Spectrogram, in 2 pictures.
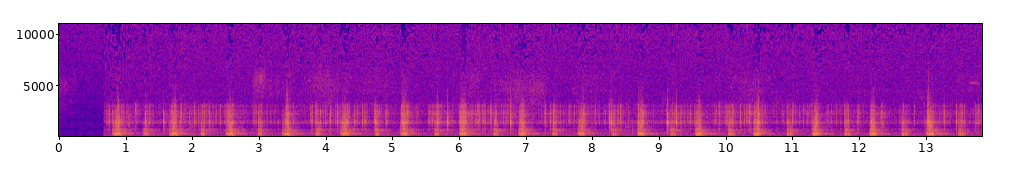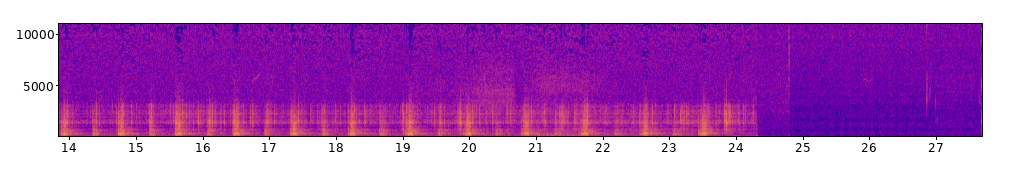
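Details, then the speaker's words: Regular heartbeat about 69 a minute with a loud, ringing, metallic, bell-like second sound over a steady hum: tambour (clangor) second heart sound in aortic dilation from arteriosclerosis, aneurysm or syphilitic aortitis. "el segundo ruido se vuelve sonoro metálico musical como tañido de campanas de ahí que se llama clangor o segundo ruido clamoroso"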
